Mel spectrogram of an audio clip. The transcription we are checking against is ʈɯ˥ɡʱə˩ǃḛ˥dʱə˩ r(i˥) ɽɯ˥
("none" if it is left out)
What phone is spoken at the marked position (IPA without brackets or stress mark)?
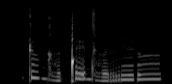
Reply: i˥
